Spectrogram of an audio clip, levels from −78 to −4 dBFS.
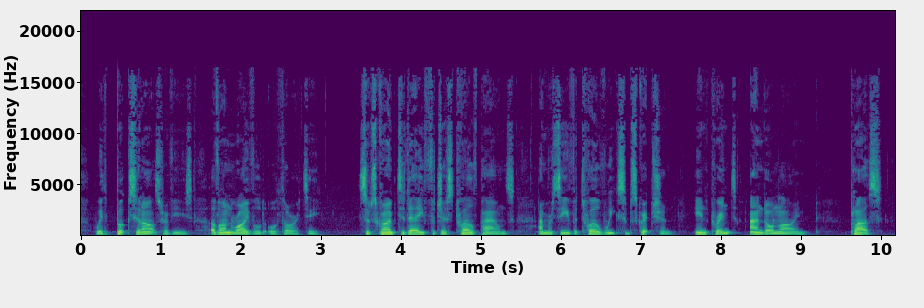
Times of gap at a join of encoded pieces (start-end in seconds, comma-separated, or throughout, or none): none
